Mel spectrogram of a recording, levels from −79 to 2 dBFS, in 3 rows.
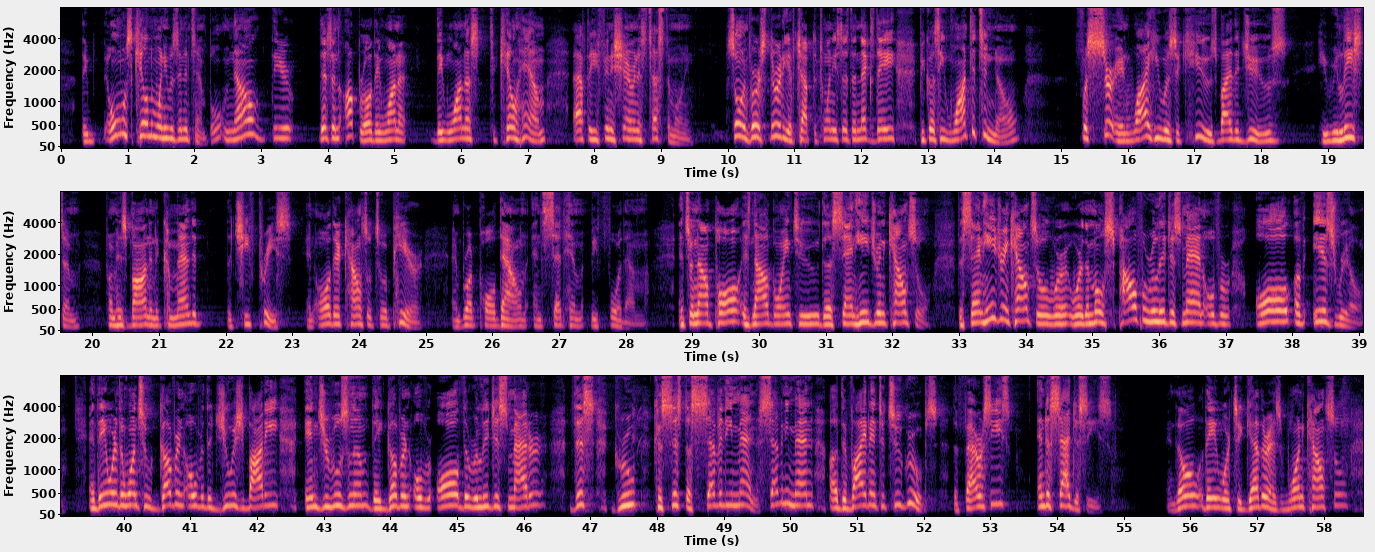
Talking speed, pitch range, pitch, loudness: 155 wpm, 175-225 Hz, 200 Hz, -17 LUFS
